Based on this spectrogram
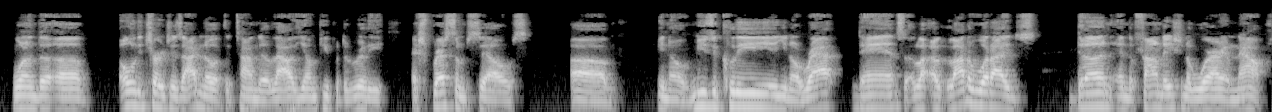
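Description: This man has a normal speaking voice with an American accent and a medium pitch. He talks at a moderate pace with ordinary pitch variation. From US South, Charlotte, North Carolina. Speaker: film director. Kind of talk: interview.

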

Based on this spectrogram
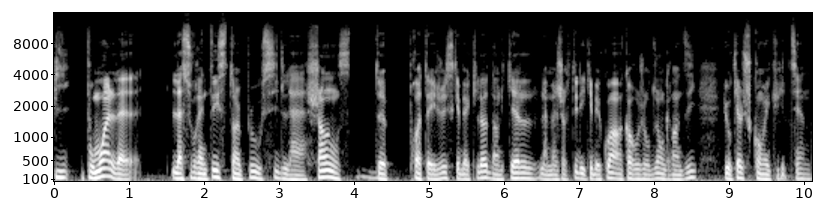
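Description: With ordinary pitch variation, a man at a medium pitch talks at a moderate pace. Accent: Quebec. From Quebec City suburbs, Quebec. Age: 20s. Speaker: philosophy and politics student. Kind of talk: panel discussion.

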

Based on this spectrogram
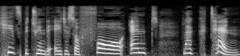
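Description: A woman speaks at a high pitch and a fairly slow pace, with lively intonation. The recording is very clean with a silent background and a dry, close sound with no echo. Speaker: children's book author. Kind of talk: radio interview. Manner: teacher-like.

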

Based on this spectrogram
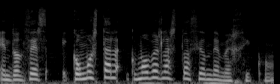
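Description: Recorded very cleanly against a silent background, a woman with a Spanish accent talks at a moderate pace with ordinary pitch variation. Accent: Peninsular Spanish. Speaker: podcast host. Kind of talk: casual chat.

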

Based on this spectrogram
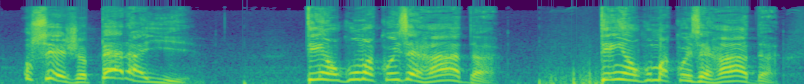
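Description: An animated, fairly slow voice, dry and close with no echo, over noticeable background noise. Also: man. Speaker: political commentator. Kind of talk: political commentary.

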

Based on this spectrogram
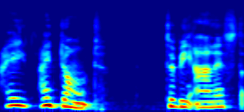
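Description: This is a very clean recording, silent background. A woman speaks in a Wisconsin accent. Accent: Wisconsin Midwestern. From Wisconsin, US Midwest. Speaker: university researcher and author. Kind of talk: Q&A talk with interviewer. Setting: stage with live audience.

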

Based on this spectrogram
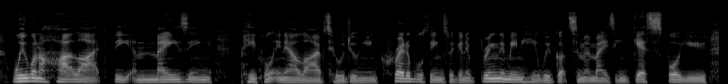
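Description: With an Australian accent, a man with a fairly low pitch talks at a very fast pace with hardly any pauses and fairly even intonation, in a dry, close sound with no echo and a quiet background. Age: 30s. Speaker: podcast host, red carpet reporter and TV host. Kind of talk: casual chat.

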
